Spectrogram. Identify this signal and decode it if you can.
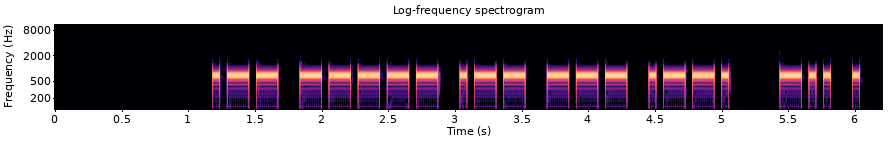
Morse code, heard as a keyed tone, about 21 wpm, 700 Hz. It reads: W0WOP DE
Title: USA Callsign DE Callsign - 5 Characters - 22wpm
